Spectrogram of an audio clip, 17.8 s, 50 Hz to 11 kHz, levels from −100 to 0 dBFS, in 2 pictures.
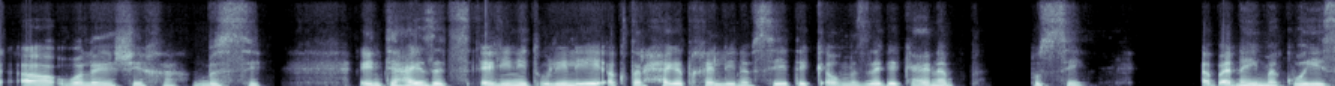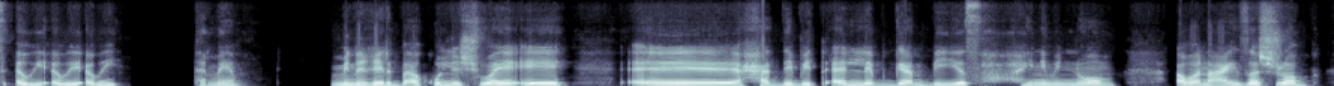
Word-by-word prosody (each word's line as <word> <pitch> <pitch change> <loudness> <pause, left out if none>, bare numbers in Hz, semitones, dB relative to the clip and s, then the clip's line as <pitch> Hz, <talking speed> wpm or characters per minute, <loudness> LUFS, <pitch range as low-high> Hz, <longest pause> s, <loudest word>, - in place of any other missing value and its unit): آه. 195 -1 +3
والله 180 +1 -1
يا 200 +1 -2
شيخة 230 +4 -8
بُصّي، 215 +1 -7 0.7
أنتِ 210 +1 0
عايزة 230 +2 +3
تسأليني 215 +2 -1
تقولي 205 +3 -1
لي 215 - 0
إيه 215 +1 +3
أكتر 210 - -3
حاجة 220 +1 +1
تخلّي 195 -2 -3
نفسيّتِك 210 +2 -3
أو 180 - -1
مزاجِك 205 +4 -1
عنب، 225 +4 -1 0.5
بُصّي، 235 +3 -8 0.8
أبقى - - +2
نايمة 215 +1 0
كويس 210 0 -2
أوي، 210 0 +2
أوي، 210 +1 +2
أوي، 270 +9 -2 0.5
تمام؟ 205 +8 -5 0.5
من 205 +1 +2
غير 250 +4 +4
بقى 230 +1 +1
كُلّ 235 0 -1
شوية 230 +1 +3
إيه 235 +1 +4 0.4
آآ، 200 -7 +5
حد 240 +2 0
بيتقلّب 215 -2 0
جنبي 215 -2 0
يصحّيني 230 -1 -2
من 205 -2 -3
النوم، 240 +2 0 0.4
أو 200 0 +4
أنا 200 0 +1
عايز 200 +3 +1
أشرب، 245 -2 +2
215 Hz, 145 wpm, -15 LUFS, 200-230 Hz, 0.8 s, آآ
